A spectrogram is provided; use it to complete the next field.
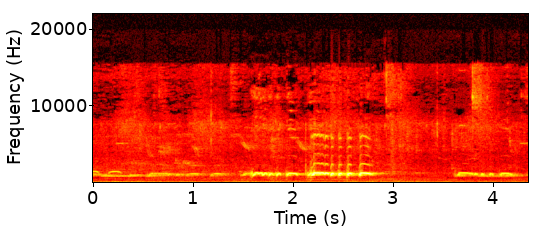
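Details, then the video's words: Loud local zebra dove recorded to make other doves call: soft looping coos build into a bright rapid trill, then a pause before a short, lower rounded phrase. "Perkutut Lokal Gacor Suara Besar Pancingan Burung Perkutut Agar Cepat Bunyi"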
